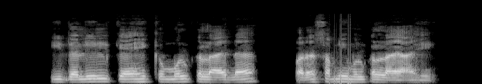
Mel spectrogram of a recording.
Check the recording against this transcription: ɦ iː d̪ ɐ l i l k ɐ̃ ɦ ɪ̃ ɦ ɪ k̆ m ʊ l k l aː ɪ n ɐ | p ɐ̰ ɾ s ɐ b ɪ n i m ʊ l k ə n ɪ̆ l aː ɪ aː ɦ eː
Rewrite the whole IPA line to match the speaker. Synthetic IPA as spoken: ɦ iː d̪ ɐ l iː l k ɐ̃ ɦ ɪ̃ ɦ ɪ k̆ m ʊ l k l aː ɪ n ɐ | p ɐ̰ ɾ s ɐ b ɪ n i m ʊ l k ə n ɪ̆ l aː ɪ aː ɦ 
